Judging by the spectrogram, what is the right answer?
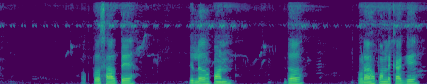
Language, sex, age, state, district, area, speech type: Santali, male, 30-45, West Bengal, Purba Bardhaman, rural, spontaneous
